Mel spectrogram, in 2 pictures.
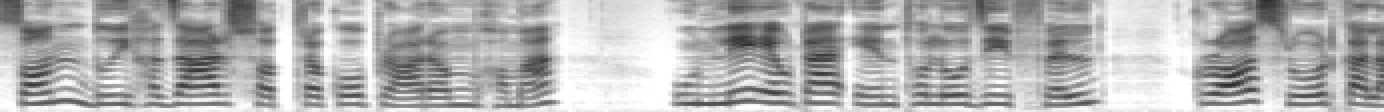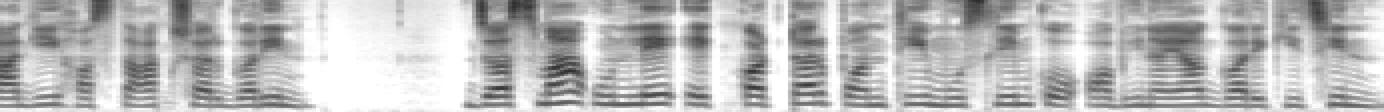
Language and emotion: Nepali, neutral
